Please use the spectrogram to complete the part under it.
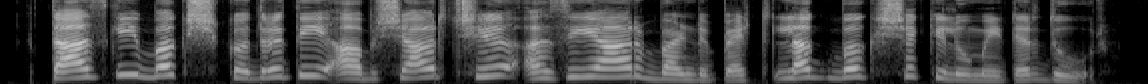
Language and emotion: Kashmiri, neutral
